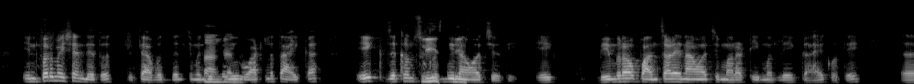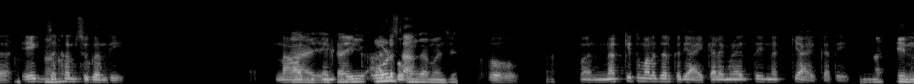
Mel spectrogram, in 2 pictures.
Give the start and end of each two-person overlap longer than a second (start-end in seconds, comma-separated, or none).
12.0-13.4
